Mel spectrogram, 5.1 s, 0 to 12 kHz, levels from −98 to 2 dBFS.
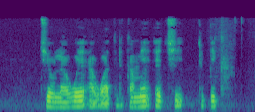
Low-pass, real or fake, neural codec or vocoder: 7.2 kHz; real; none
